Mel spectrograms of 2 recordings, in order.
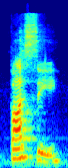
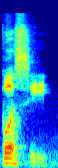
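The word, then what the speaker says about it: Bussi: Because Caroline for the longest time has always pronounced his name Brandon Busussy. And I'm like, that's not correct. That's not right. That's not how you pronounce it's Brandon Busy.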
